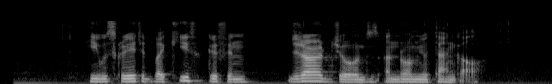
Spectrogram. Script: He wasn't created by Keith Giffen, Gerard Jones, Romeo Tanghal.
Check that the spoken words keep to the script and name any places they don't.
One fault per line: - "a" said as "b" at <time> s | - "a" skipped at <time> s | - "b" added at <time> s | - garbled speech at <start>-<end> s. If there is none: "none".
- "wasn't" said as "was" at 1.0 s
- "and" added at 3.9 s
